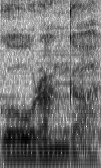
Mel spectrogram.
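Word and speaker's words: Gauranga: We are now going to add the mantra goranga to our practice. Goranga has four syllables.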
